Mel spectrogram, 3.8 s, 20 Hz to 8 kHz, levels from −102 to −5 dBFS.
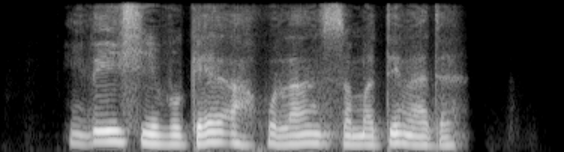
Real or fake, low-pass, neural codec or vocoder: fake; 7.2 kHz; codec, 16 kHz in and 24 kHz out, 0.4 kbps, LongCat-Audio-Codec, two codebook decoder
